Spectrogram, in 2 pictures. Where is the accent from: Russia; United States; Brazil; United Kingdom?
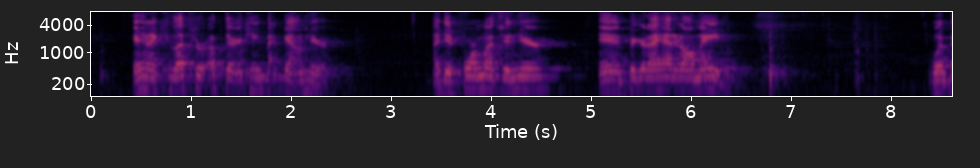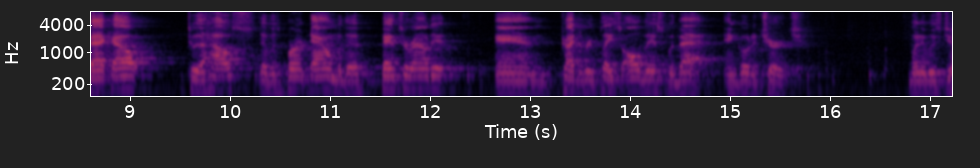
United Kingdom; England; born there; I was born in England with my mom, my dad, and my brother.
